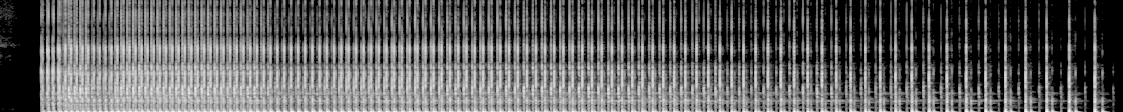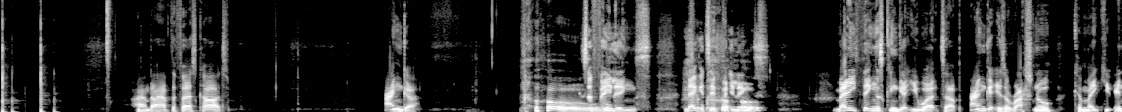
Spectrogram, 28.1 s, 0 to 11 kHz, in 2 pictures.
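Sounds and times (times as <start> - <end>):
prize wheel spinning and clicking: 0.5 - 13.8
speech: 15.8 - 17.0, 18.8 - 19.3, 20.7 - 23.7, 24.4 - 28.0
laughter: 20.6 - 23.7.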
